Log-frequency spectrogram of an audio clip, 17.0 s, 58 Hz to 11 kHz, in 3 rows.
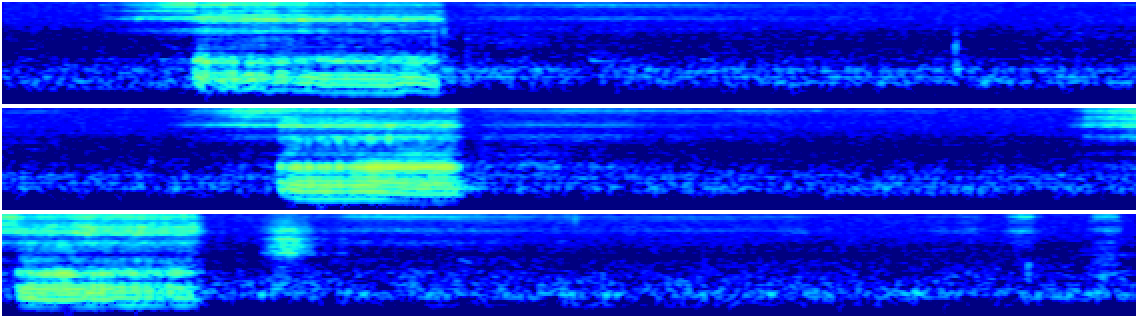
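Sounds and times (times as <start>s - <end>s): dog snoring: 0.6s - 2.3s, 6.6s - 9.0s, 11.0s - 12.4s
dog snuffle: 16.0s - 17.0s.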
